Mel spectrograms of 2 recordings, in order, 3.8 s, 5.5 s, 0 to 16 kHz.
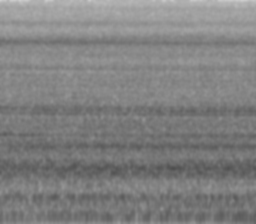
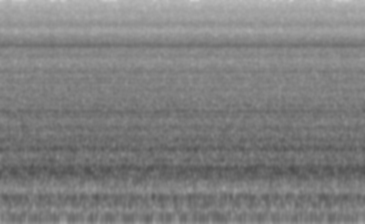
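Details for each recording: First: Makita drill on a test rig, powered by new battery pack A, fully charged the day before. Steady high motor whine at full speed with no bogging. Output is a full 12 V at about 7.5–8.5 A. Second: Makita drill on a test rig, about three minutes into a run on a comparison battery pack. Steady high whine sagging slightly as the drill slows. It reads 11.6 V and 9.2 A, the voltage starting to drop.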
